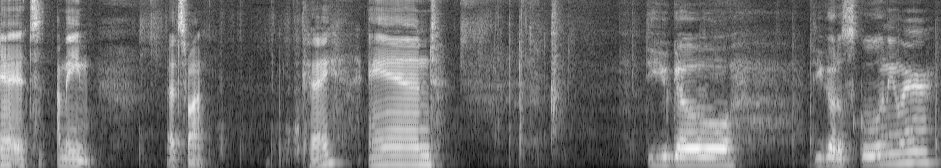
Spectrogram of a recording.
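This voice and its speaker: A man playing a slightly deranged, scatterbrained doctor in a soft-spoken ASMR roleplay, halting, repetitive and insistent. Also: medium pitch. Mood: muddled, awkward. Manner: halting, repetitive, distracted muttering.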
